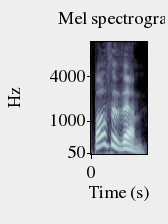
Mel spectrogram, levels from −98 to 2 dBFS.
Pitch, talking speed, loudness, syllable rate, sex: 195 Hz, 255 wpm, -17 LUFS, 4.9 syllables/s, male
